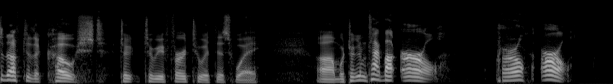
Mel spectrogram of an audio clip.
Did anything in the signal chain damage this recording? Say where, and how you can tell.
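Yes. From 3.68 s, right after "we're going to", to the end of the clip, there is a section at the wrong speed: the speech runs 1.23 times too fast, so it sounds hurried and about four semitones higher. The stage is likely playback or editing, with that segment clocked against the wrong rate. On a spectrogram the harmonics and formant bands jump upward at 3.68 s, and the waveform's syllable envelopes become visibly shorter and denser.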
